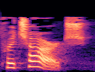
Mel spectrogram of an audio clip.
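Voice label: "precharge", English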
